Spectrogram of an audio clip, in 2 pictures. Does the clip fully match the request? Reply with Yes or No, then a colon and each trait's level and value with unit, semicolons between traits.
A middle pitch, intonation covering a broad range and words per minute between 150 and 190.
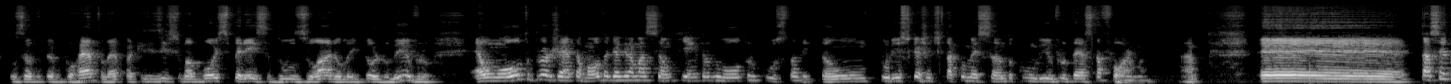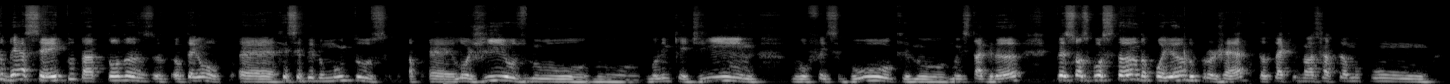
Yes: medium, 145 Hz; wide, 7.1 semitones; average, 165 wpm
